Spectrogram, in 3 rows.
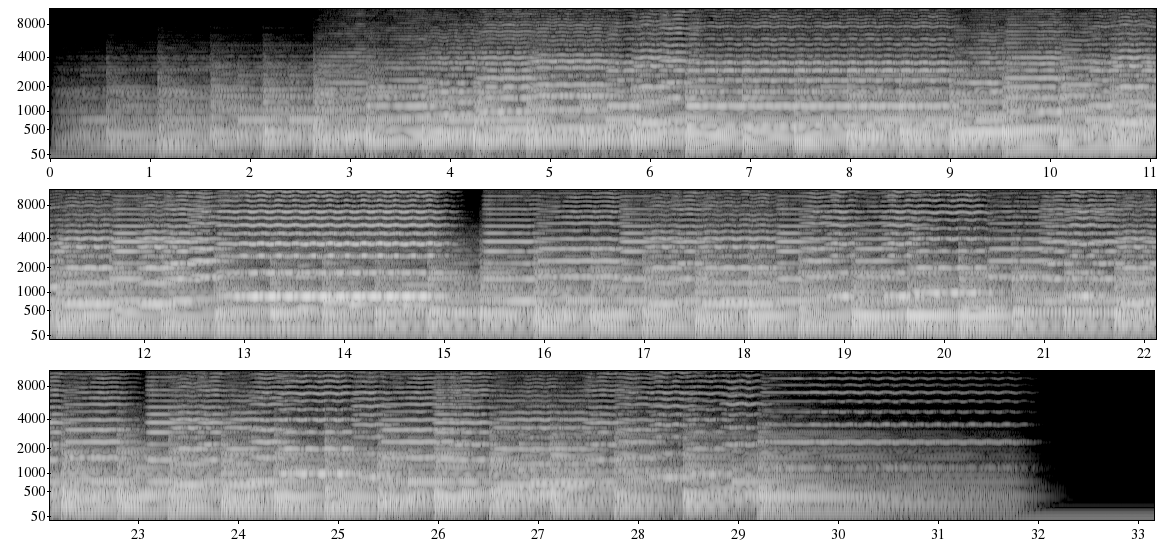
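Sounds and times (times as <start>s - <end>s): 
solo violin playing a waltz: 2.4s - 31.9s.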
